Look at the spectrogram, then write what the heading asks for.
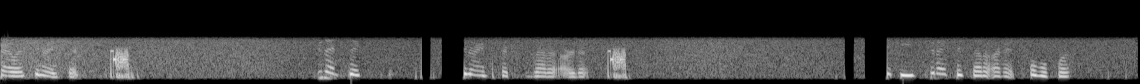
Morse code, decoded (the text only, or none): none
